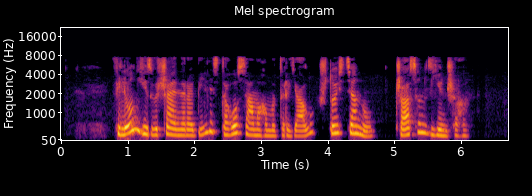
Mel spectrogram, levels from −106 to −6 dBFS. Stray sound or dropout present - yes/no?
no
